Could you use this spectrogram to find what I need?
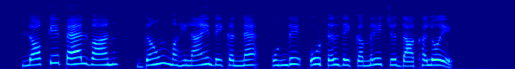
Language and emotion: Dogri, neutral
